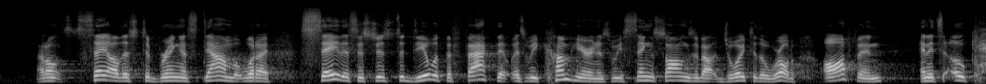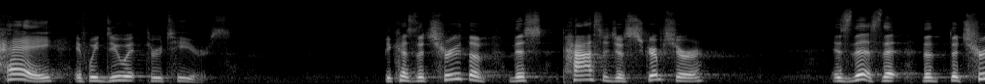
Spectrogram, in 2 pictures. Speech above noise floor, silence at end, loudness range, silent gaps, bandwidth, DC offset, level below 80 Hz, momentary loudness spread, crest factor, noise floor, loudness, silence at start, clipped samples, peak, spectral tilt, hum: 43 dB; 0 s; 5 LU; none; 14.5 kHz; under 0.1%; -72 dBFS; 8 LU; 22 dB; -66 dBFS; -23 LUFS; 0.35 s; under 0.1%; -2 dBFS; -5 dB/octave; none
